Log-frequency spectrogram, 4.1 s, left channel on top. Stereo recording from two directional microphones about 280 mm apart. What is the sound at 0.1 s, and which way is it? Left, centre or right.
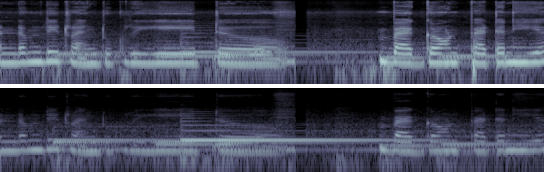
A woman's voice, left.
